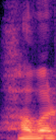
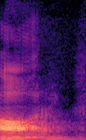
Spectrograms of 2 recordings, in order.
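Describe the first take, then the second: First: The word begins with an h sound. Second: The word begins directly with a vowel. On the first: The speaker calls it wrong. "लेकिन ये हवर नहीं है" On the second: The speaker calls it right. "ये है और"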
